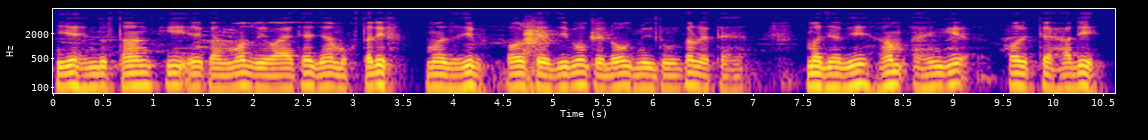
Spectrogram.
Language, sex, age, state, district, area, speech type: Urdu, male, 60+, Uttar Pradesh, Muzaffarnagar, urban, spontaneous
